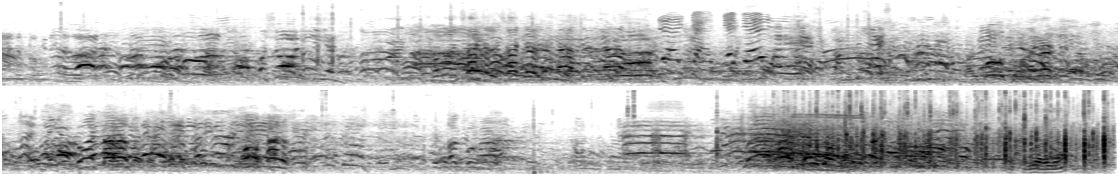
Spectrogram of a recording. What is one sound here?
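A crowd of spectators chatters and calls out close by, outdoors.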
